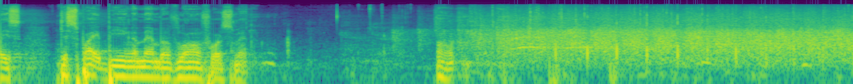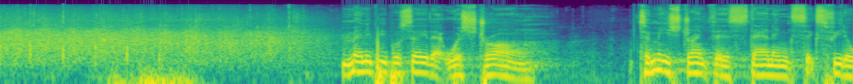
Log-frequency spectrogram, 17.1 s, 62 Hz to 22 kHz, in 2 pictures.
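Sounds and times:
audience applauding: 0:03.9 - 0:11.9.

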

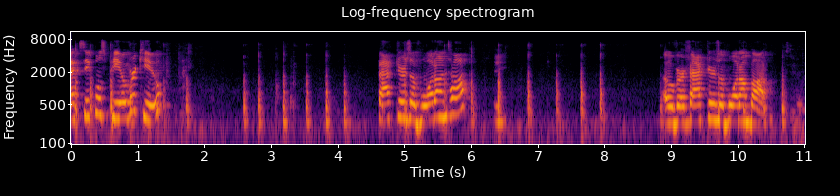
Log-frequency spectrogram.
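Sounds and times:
stylus tapping on tablet screen: 0:00.0 - 0:04.4, 0:05.6 - 0:09.1.

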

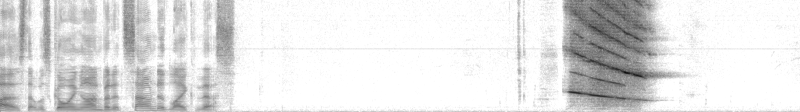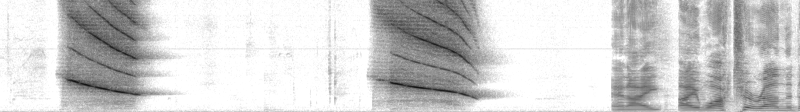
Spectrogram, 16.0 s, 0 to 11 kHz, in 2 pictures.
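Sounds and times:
falling whistles from a straw: 0:05.6 - 0:06.8, 0:08.6 - 0:09.7, 0:11.7 - 0:13.1.

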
